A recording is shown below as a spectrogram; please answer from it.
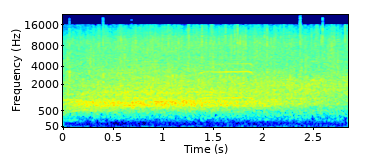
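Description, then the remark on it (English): An audience bursts into steady, dense applause to agree that Indian food is the tastiest food on the planet, loud and sustained for a few seconds before tapering slightly at the end; no one speaks over it. “Indian food, clap your hands if you agree, tastiest food on the planet.”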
